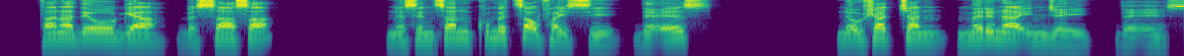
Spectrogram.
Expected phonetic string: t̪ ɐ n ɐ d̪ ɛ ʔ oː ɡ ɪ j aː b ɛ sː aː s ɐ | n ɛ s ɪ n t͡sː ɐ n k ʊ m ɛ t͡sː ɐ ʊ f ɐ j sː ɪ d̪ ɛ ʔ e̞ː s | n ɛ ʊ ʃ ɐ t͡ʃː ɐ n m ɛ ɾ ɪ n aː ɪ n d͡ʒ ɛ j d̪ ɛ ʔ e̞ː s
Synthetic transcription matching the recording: t̪ ɐ n ɐ d̪ ɛ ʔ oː ɡ ɪ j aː b ɛ sː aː s ɐ | n ɛ s ɪ n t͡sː ɐ n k ʊ m ɛ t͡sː ɐ ʊ f ɐ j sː ɪ d̪ ɛ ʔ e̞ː s | n ɛ ʊ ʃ ɐ t͡ʃː ɐ n m ɛ ɾ ɪ n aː ɪ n d͡ʒ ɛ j d̪ ɛ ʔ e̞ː s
